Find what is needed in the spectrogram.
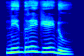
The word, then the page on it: ನೆತ್ತರುಗೊಡೆ: nettarugoḍe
